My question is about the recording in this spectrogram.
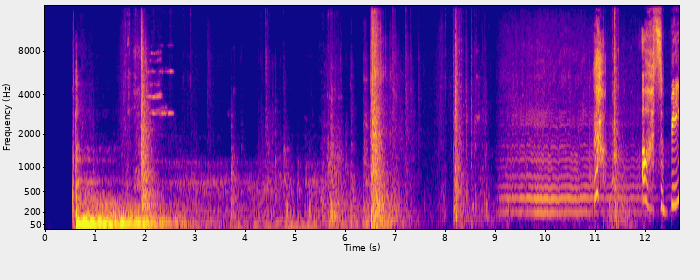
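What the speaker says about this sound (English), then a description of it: "Oh, it's a bee. I hate these things." A bee buzzes in the video game BioShock Infinite, a droning insect hum weaving among thuds, clanks and other game noises, with tonal buzzing growing clearer near the end.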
